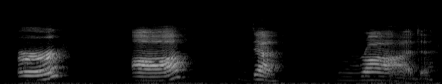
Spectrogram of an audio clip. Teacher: notice when we said rod we hear ah like octopus so we hear regular o short o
